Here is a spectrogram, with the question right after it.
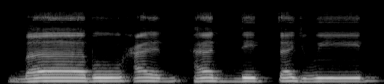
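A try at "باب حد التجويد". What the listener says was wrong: Dalnya bertasdid. Haddit, haddi, haddi. Dalnya bertasdid.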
